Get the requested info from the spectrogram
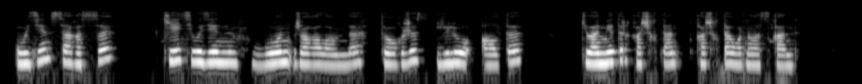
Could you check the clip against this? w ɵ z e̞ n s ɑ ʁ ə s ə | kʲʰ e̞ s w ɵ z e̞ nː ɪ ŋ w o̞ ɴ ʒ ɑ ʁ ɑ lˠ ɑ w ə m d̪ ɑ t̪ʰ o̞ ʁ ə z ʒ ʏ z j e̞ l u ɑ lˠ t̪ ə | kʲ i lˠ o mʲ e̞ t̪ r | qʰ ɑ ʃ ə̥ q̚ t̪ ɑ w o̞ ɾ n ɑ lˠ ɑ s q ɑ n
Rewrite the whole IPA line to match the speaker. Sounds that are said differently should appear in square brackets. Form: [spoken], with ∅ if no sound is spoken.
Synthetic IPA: w ɵ z e̞ n s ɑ ʁ ə s ə | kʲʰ e̞ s w ɵ z e̞ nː ɪ ŋ w o̞ [n] ʒ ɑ ʁ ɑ lˠ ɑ w ə [n] d̪ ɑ t̪ʰ o̞ ʁ ə z ʒ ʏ z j e̞ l u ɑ lˠ t̪ ə | kʲ i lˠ o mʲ e̞ t̪ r | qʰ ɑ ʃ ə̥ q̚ t̪ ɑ w o̞ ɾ n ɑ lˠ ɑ s q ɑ n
